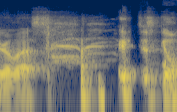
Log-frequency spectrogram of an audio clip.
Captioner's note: laughing; laughs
